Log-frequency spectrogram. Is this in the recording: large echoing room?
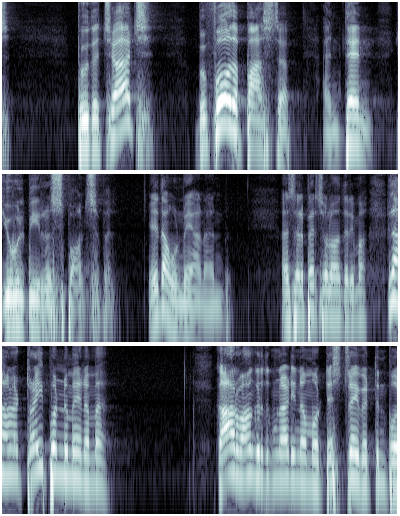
yes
